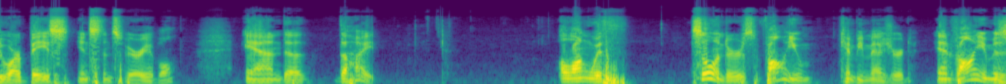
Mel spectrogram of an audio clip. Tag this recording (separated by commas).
inside a small room, Speech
